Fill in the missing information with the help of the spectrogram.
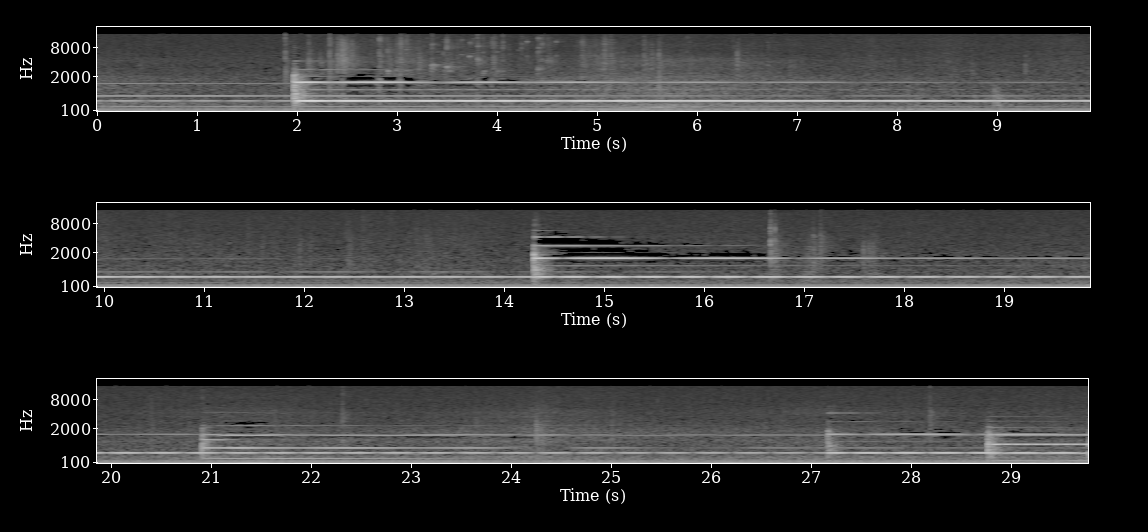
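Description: Singing bowls struck one after another, five strikes in all, the first the loudest. Each rings on for many seconds in a clear, long-sustained tone with a slow pulsing wobble.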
